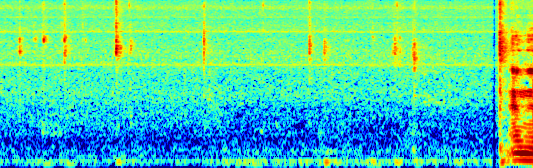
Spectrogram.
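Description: Faint, scattered key clicks from a computer keyboard as a line of code is typed, uneven in spacing.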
